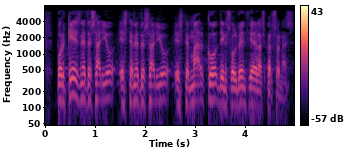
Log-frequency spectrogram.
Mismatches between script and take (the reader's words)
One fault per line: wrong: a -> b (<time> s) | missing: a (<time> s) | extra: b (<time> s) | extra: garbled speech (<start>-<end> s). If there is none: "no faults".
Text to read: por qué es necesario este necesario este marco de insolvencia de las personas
no faults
